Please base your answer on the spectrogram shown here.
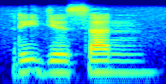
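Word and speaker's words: رجسا: Ya, di Al-Quran ada rijzan, rijzan yang artinya hukuman, ya, atau azab. Dan ini menggunakan huruf zai. Ada lagi rijsan, rijsan bisa bermakna kotoran atau najis, ya, dan menggunakan huruf sin.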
